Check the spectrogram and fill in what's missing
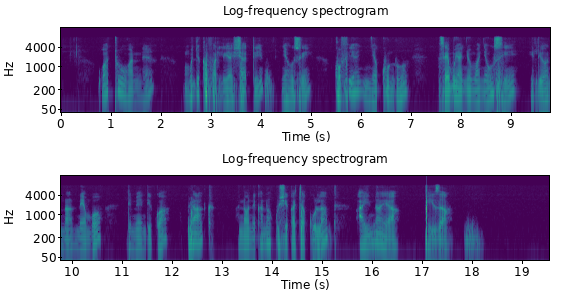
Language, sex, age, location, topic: Swahili, male, 18-24, Mombasa, agriculture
